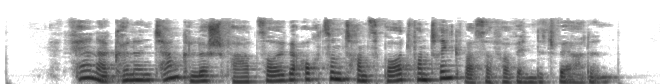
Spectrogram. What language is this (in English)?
German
